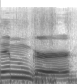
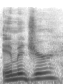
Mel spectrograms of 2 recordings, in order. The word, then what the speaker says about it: Imgur: images you might have heard of it as imer that's how I used to pronounce it it's pronounced imager imager yeah because well that makes more sense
